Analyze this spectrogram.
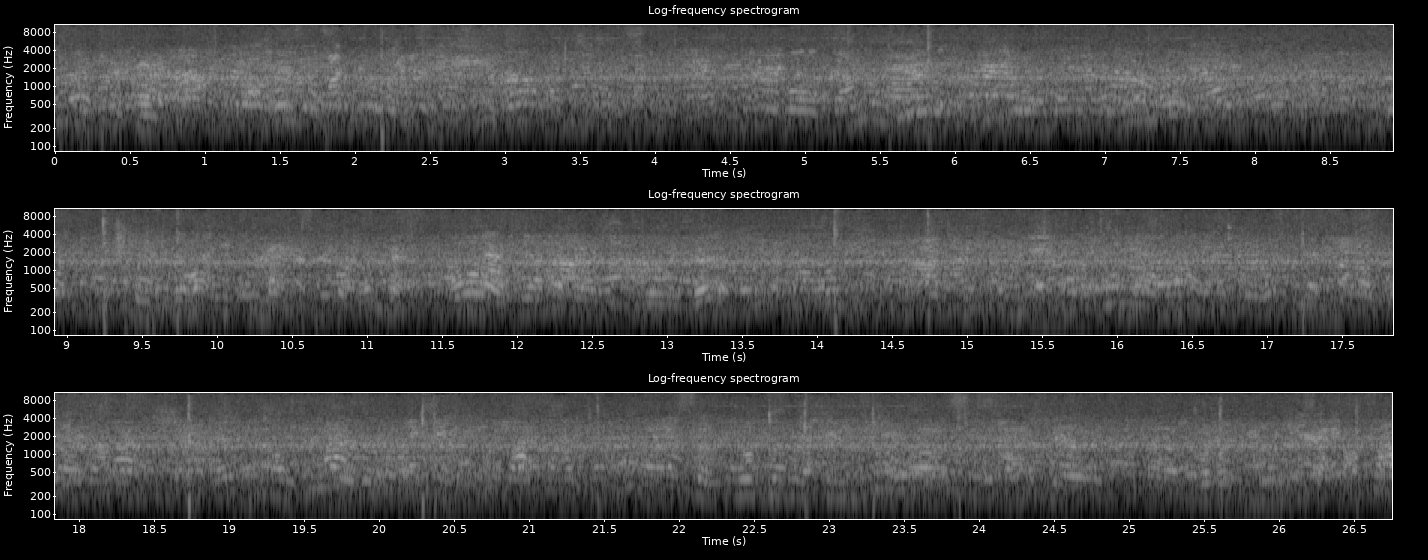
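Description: Young players call out to each other from a distance in a large echoing hall.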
